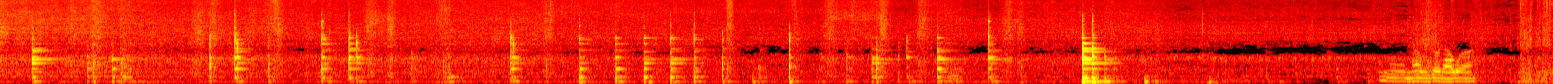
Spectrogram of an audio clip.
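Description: Spicy chicken and vegetables stirred in a frying pan, a steady sizzle broken by repeated close scraping and clacking strokes of a utensil, with a louder burst of frying near the end; brief talk is faintly present.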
